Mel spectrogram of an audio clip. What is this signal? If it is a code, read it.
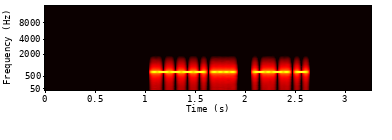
Morse code, heard as a keyed tone, about 40 wpm, 700 Hz. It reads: 1H CT
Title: Winter Field Day Exchanges 40wpm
